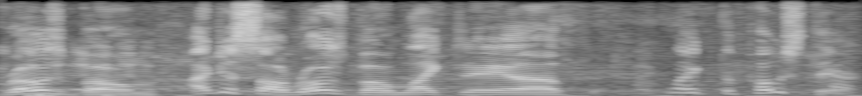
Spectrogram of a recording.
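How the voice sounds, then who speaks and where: Music plays in the background as a man with an American accent speaks. His pace is moderate and his intonation lively. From US South, South Carolina. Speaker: poker commentator. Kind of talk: live commentary. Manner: casual, chatty.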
